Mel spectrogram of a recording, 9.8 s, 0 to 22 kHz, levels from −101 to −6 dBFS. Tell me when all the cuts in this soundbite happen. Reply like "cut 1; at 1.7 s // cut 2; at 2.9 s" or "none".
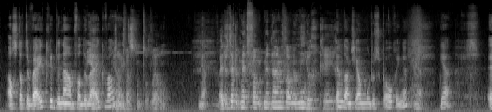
cut 1; at 2.3 s // cut 2; at 6.7 s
